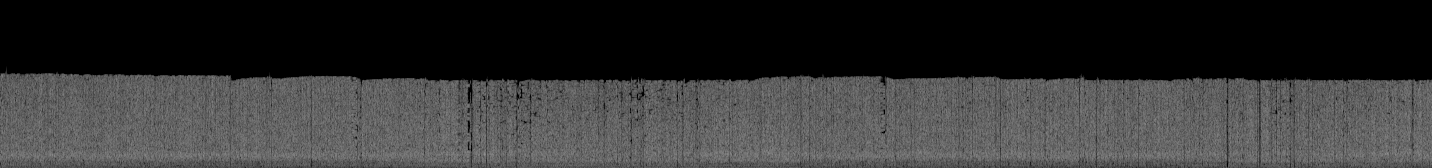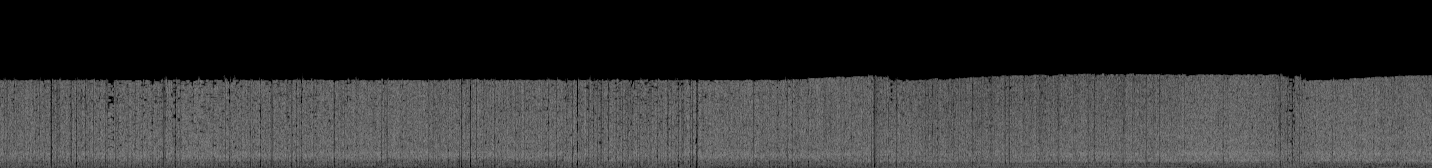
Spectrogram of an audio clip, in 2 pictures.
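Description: Subaru Impreza WRX Type RA's turbocharged flat-four at speed on track, its note rising and falling in steps as it is worked through the gears, under a heavy steady rush of wind and road noise.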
